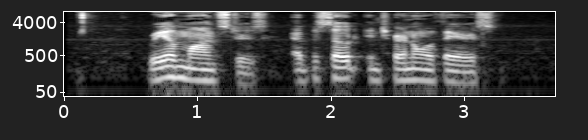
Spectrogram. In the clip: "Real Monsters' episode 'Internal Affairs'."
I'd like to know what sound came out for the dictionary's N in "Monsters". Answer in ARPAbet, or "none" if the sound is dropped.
N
